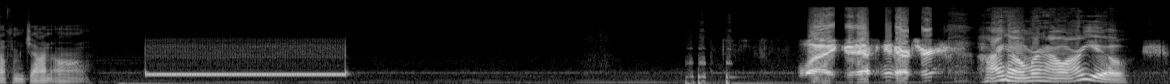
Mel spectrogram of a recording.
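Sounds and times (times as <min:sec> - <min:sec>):
speech: 0:00.0 - 0:01.0, 0:08.8 - 0:11.4
telephone dial tone while placing a call: 0:01.5 - 0:03.5.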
